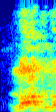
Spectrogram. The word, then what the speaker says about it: লগ্ন: লগ্ন, দেখেন দন্ত ন উঠে যাবে, এই গ পুনরায় আবার গ আসবে, এখানে গ আছে, নিচে আর একটা গ আসবে, লগ্ন।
